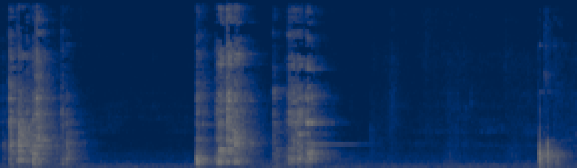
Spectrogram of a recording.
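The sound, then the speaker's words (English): Hot simple syrup being poured from a pot into a bowl to cool it down quicker, heard as a few metallic clanks and scrapes of pot against bowl in separate bursts, with quiet pauses between and no talking. “And now we need to pour this into a bowl just to cool it down quicker.”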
